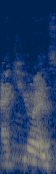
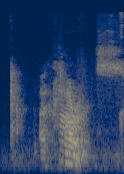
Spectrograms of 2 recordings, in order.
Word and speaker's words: occurrence: I always pronounce that accurance of Oh, not ac. That's sounding a bit, it's sounding a bit like accuracy. Schwa, a car. Now that's an and the stress is there. Occurrence.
